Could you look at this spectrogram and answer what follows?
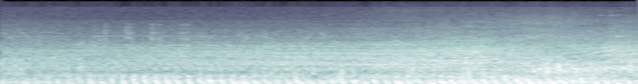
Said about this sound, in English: Now you have military choppers coming in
